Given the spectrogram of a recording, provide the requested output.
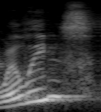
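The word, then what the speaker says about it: Willys: The next thing I found I want to test drive is a used Jeep Gladiator Willies or Willis, depending on how you want to pronounce that.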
